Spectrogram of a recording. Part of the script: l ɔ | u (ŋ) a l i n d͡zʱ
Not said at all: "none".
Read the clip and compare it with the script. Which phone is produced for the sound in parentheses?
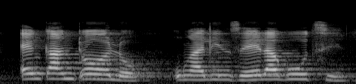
ŋ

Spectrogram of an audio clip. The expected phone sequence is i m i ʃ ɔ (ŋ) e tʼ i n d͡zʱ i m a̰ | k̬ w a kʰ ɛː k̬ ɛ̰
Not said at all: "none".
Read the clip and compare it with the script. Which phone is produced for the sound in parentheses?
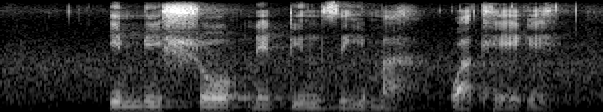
n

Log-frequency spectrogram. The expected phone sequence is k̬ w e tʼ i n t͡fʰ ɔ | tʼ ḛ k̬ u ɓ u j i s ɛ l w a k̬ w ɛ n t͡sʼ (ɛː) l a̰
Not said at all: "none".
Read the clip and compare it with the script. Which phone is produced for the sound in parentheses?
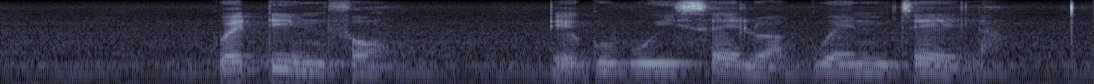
ɛː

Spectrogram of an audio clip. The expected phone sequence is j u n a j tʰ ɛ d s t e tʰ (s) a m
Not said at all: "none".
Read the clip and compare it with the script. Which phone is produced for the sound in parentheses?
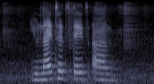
s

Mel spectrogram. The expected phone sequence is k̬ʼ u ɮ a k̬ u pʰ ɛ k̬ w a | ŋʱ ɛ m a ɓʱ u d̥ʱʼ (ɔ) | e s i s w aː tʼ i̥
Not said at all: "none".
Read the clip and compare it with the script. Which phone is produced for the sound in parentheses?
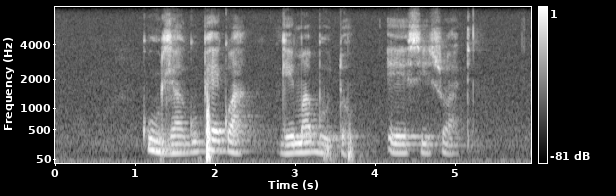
ɔ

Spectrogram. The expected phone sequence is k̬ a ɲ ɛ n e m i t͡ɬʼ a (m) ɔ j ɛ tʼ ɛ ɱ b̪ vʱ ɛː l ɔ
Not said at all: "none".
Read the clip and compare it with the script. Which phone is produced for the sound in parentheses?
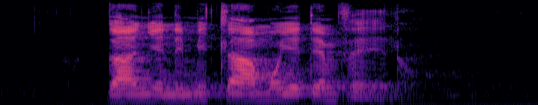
m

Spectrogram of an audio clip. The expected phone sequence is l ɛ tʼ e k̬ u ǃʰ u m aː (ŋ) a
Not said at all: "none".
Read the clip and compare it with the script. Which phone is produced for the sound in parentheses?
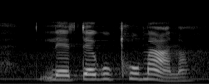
n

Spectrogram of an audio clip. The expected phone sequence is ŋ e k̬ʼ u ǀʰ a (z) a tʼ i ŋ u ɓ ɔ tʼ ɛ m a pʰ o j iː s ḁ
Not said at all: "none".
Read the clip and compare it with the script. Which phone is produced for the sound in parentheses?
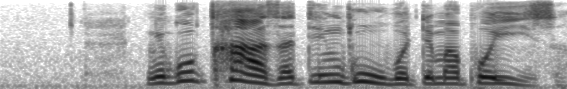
z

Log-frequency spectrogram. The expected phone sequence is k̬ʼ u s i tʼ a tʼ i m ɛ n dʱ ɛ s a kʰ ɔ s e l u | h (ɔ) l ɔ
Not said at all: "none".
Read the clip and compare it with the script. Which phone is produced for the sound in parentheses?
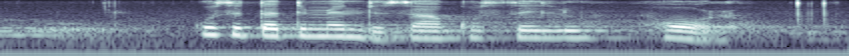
ɔː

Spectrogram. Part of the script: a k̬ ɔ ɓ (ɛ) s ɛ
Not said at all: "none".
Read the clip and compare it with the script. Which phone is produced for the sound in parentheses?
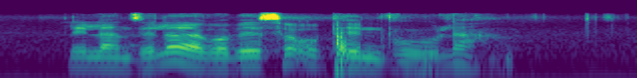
ɛ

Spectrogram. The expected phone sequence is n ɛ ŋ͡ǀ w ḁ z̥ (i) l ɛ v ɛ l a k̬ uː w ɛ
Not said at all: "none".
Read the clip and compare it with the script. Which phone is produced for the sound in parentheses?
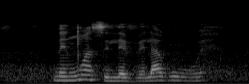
i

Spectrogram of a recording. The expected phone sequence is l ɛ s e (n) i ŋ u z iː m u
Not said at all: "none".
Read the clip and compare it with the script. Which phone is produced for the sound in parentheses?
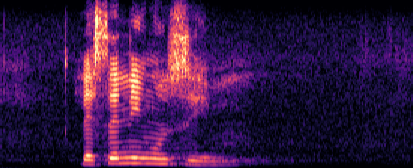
n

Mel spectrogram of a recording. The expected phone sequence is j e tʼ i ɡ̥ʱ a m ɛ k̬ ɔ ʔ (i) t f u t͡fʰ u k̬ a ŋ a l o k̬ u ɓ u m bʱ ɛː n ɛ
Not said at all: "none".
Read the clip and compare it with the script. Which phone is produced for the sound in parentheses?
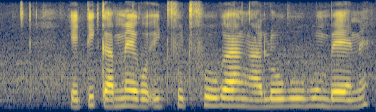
i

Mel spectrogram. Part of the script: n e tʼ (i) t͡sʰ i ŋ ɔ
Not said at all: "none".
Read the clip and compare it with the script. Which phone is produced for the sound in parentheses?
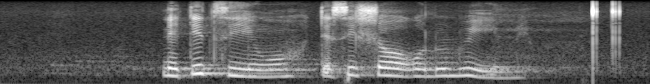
i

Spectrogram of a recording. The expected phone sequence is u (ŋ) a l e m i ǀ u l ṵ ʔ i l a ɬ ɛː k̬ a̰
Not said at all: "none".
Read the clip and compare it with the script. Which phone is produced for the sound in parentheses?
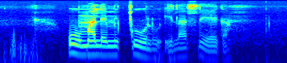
m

